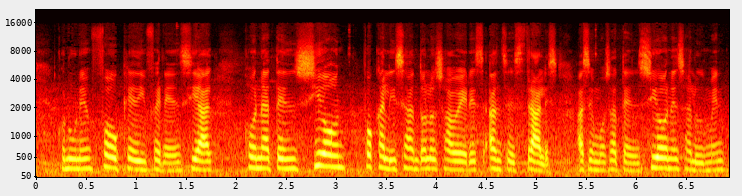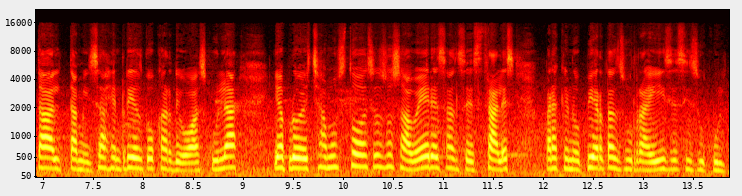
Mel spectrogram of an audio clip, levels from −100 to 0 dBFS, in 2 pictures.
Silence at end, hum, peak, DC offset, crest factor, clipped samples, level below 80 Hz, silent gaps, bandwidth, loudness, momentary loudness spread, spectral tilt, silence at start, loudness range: 0 s; none; -2 dBFS; under 0.1%; 18 dB; under 0.1%; -48 dBFS; none; 15 kHz; -21 LUFS; 7 LU; -5 dB/octave; 0 s; 2 LU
